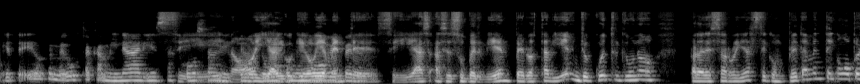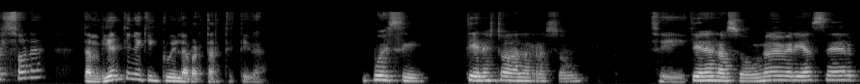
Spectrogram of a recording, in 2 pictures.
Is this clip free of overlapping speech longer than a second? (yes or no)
no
